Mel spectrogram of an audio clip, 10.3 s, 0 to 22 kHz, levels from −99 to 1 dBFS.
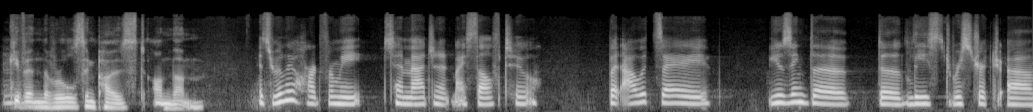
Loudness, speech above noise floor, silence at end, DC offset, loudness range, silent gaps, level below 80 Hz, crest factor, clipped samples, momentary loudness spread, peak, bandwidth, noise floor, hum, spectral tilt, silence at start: -19 LUFS; 41 dB; 0 s; under 0.1%; 2 LU; none; -64 dBFS; 18 dB; under 0.1%; 8 LU; -2 dBFS; 14.5 kHz; -59 dBFS; none; -5.5 dB/octave; 0.05 s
